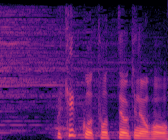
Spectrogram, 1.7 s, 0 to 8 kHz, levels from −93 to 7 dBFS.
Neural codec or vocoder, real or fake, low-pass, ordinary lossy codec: none; real; none; none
